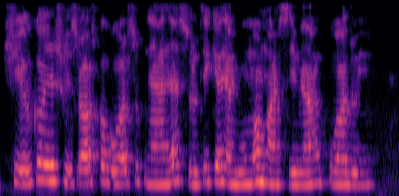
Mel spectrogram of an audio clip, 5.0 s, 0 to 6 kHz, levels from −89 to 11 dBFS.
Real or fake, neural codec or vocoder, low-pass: fake; codec, 16 kHz, 8 kbps, FunCodec, trained on LibriTTS, 25 frames a second; 5.4 kHz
